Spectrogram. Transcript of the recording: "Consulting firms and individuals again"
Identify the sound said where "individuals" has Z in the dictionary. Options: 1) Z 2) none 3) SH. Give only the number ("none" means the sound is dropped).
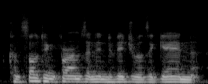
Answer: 1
